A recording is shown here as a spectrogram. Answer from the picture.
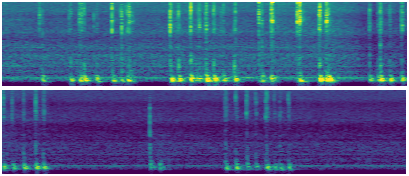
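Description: Computer keyboard typing, quick runs of keystrokes for about four and a half seconds, then a few short scattered groups of keystrokes.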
